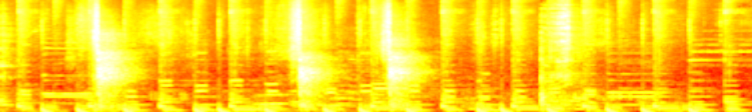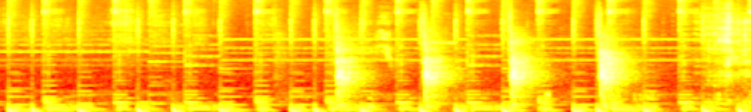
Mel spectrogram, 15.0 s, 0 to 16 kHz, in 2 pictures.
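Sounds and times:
knife slicing apple on wooden board: 0.0 - 1.6, 2.7 - 6.0, 14.5 - 15.0.

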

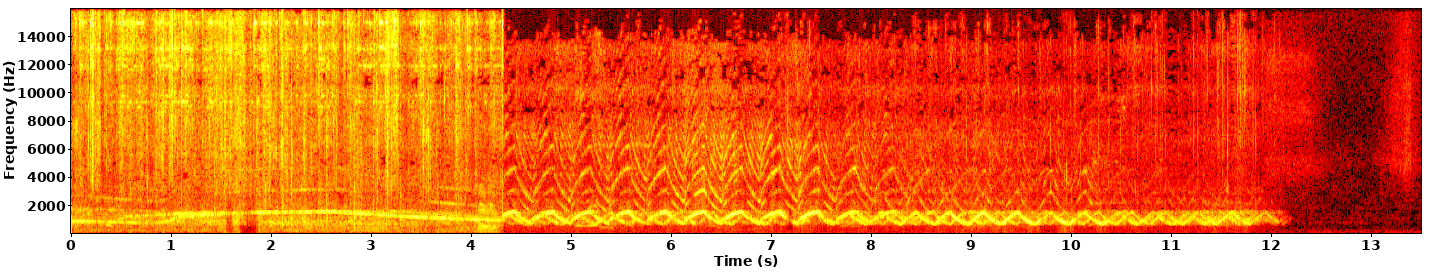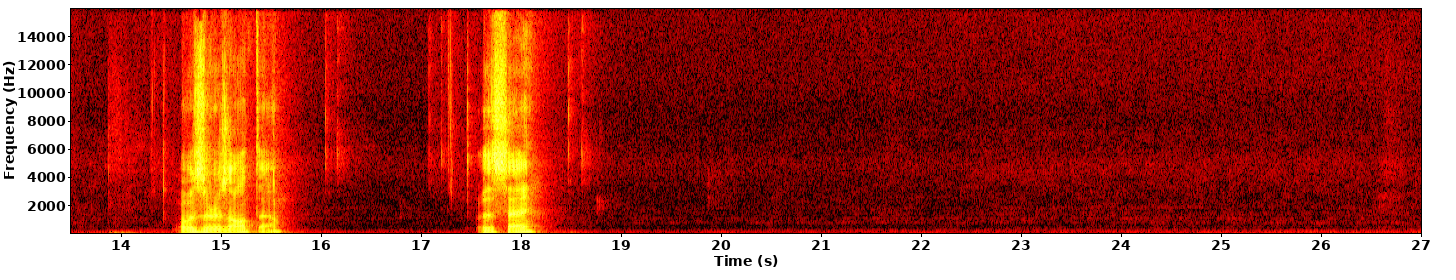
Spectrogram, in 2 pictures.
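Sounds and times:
police sirens wailing: 0.0 - 12.1
siren fast yelp: 0.0 - 12.2.

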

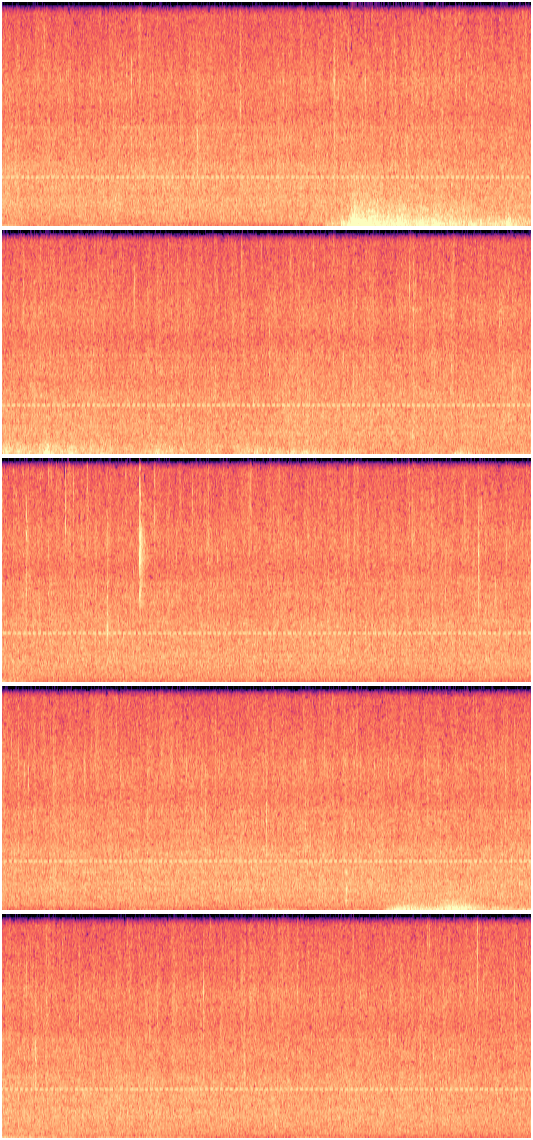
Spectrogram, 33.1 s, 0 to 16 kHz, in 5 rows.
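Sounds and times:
rain hiss: 0.0 - 33.0
thunder clap rumbling: 4.1 - 13.6, 24.6 - 27.7.

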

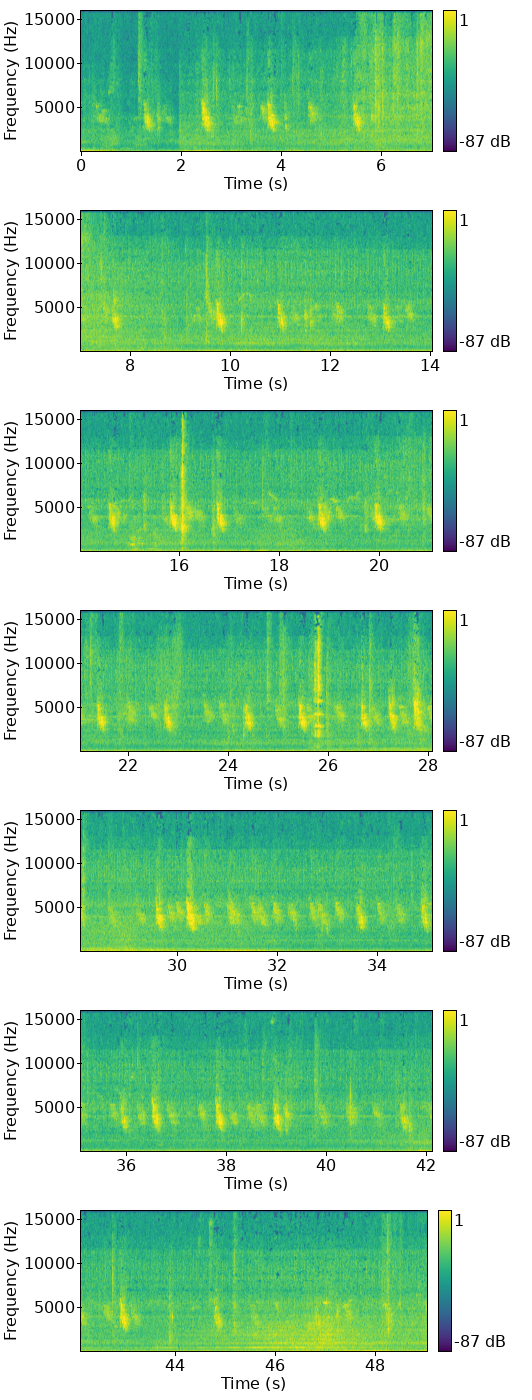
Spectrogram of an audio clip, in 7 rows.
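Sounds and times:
small bird chirping: 31.5 - 43.5.

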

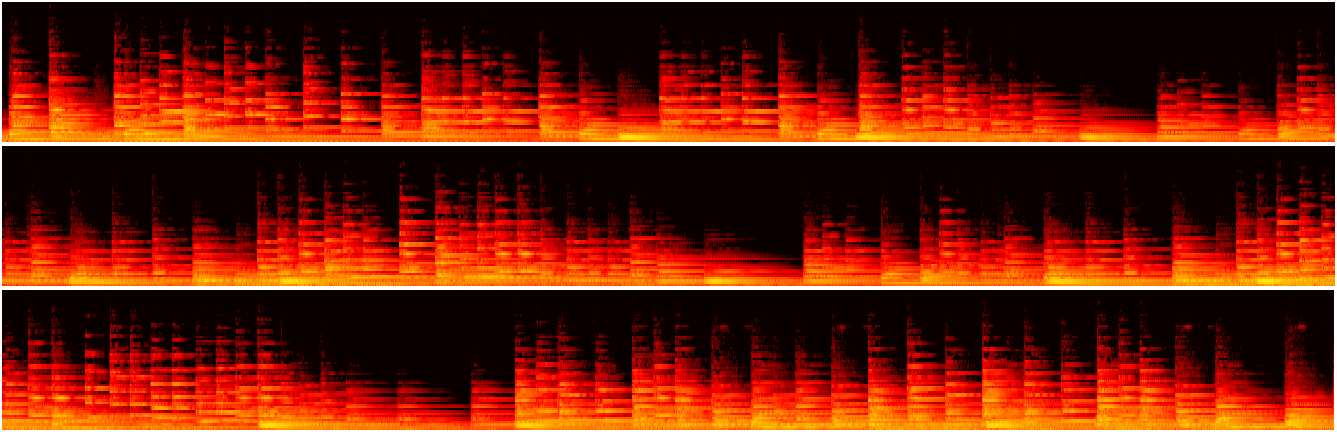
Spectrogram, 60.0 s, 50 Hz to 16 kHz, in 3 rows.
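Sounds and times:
carillon bells ringing: 32.0 - 46.4.

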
